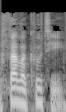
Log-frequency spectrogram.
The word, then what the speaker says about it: Fela Kuti: Futu Kuti. – Oh, Fela Kuti.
